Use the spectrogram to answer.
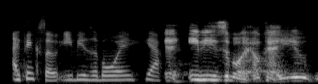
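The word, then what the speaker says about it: Ibi Zoboi: club, our YA book club book, Pride by E.B. Zoboi. Is that how you pronounce her name? I think so. E.B. Zoboi.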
